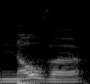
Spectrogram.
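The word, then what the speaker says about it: Knova: daughter her name is nova and the twist is her first name starts with a k so that means it's the k is silent heck yeah we have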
